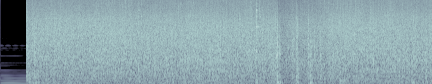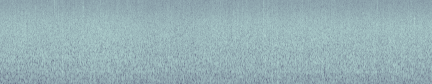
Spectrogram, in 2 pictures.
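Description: Heavy squall rain and wind lashing a sailboat: a loud, even rush that starts abruptly about half a second in, with a few louder thumps about six seconds in.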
